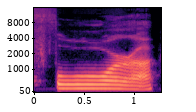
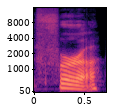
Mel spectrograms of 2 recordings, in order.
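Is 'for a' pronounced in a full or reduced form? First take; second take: full; reduced. First: The two words are said in full, unreduced. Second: The two words are reduced and run together. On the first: "instead of" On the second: "I did use a more reduced form that Americans use"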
